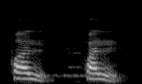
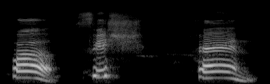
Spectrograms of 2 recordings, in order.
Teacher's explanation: When we pronounce Hindi fur, we use both the lips. But when we pronounce English fur, we use upper teeth and lower lip.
